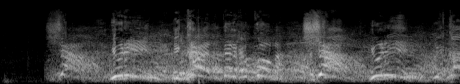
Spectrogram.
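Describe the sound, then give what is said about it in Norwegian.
A large protest crowd in Tunisia chants loudly in unison during the Tunisian revolution, many voices shouting together in repeated rhythmic bursts with a dense roar of voices between them. “Dette er lyden av den tunisiske revolusjonen.”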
